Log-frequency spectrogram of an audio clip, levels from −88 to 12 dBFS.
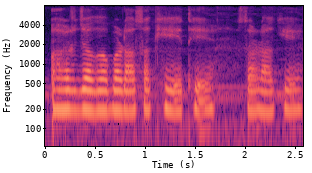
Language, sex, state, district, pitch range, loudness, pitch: Hindi, female, Bihar, Sitamarhi, 190-195 Hz, -16 LUFS, 195 Hz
